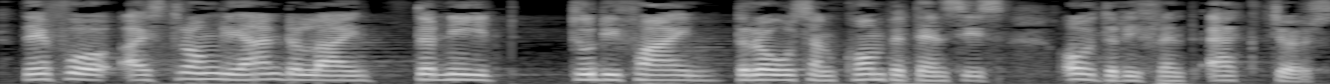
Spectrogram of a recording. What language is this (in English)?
English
